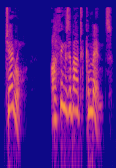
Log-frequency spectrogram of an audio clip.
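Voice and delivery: high, chirpy English gentleman; bright eager Englishman asking; cheery Englishman. A narrator's reading. Cheery Englishman Fremantle asks.

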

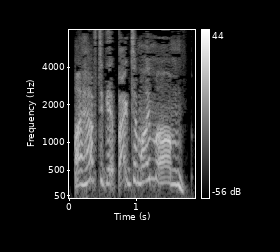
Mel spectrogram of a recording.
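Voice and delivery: desperate plea. Acted. Boy begs desperately.

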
